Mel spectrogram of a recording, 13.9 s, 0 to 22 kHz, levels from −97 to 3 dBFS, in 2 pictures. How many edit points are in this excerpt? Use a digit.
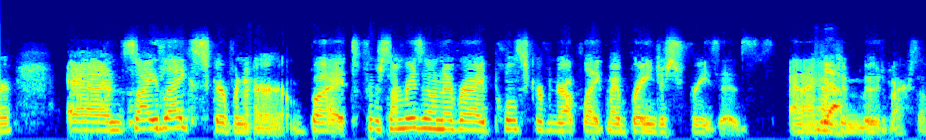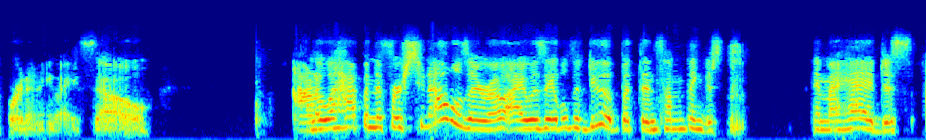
0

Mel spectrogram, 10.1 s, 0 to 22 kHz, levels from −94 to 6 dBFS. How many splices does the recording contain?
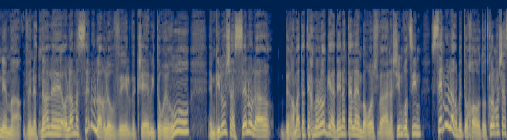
0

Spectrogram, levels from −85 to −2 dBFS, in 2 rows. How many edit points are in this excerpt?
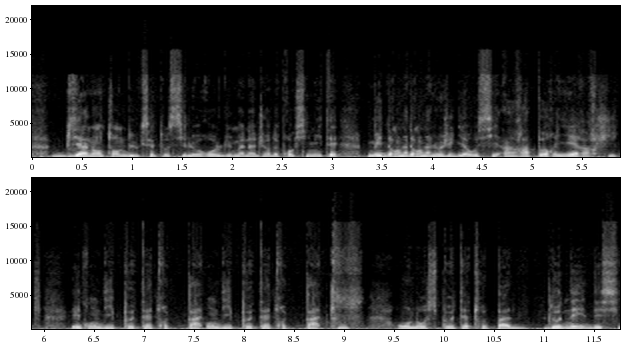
4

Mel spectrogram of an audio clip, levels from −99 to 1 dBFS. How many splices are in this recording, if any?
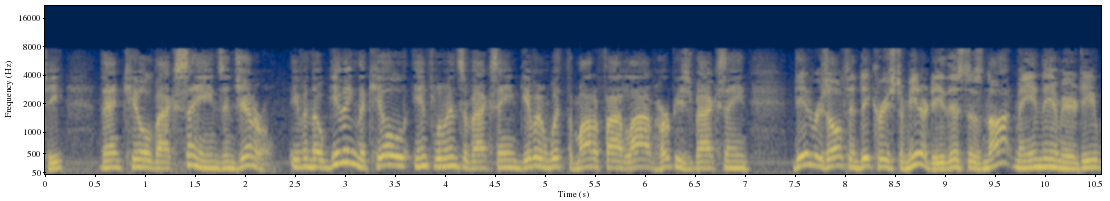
1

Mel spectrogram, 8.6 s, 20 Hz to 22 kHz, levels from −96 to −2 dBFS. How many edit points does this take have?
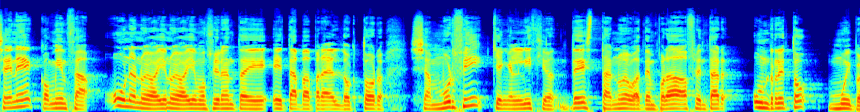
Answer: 1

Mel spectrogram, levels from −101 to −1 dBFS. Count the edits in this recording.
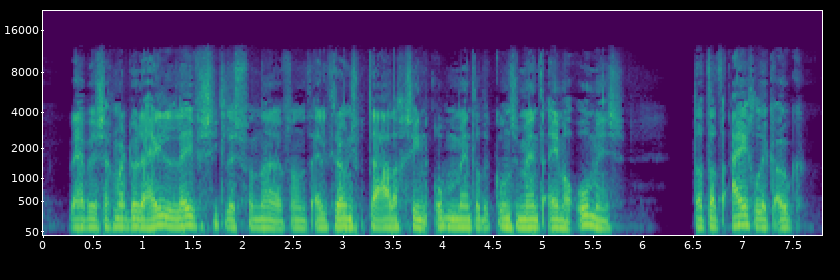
0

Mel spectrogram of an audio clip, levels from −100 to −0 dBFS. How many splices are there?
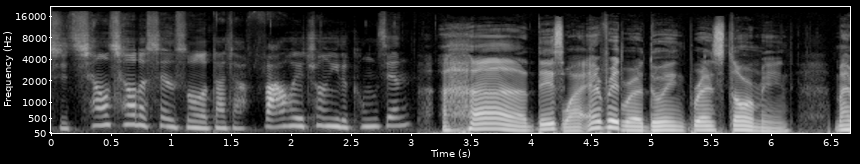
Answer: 3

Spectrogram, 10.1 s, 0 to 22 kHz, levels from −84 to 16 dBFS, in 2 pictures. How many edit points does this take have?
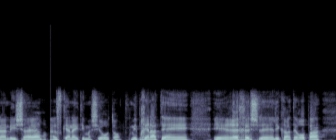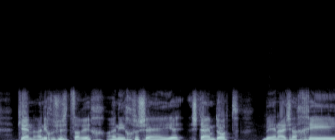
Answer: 0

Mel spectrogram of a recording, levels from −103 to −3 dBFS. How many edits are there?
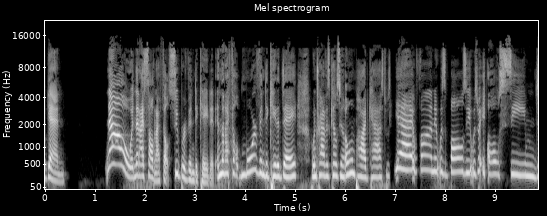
6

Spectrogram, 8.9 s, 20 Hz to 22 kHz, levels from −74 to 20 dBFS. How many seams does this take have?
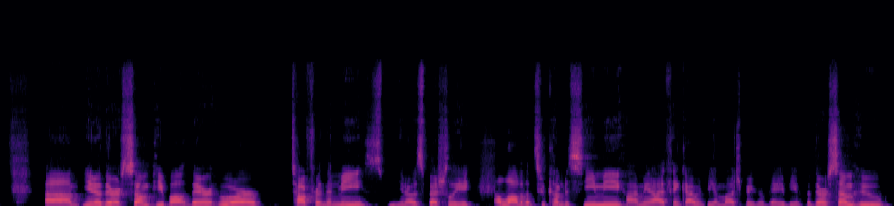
5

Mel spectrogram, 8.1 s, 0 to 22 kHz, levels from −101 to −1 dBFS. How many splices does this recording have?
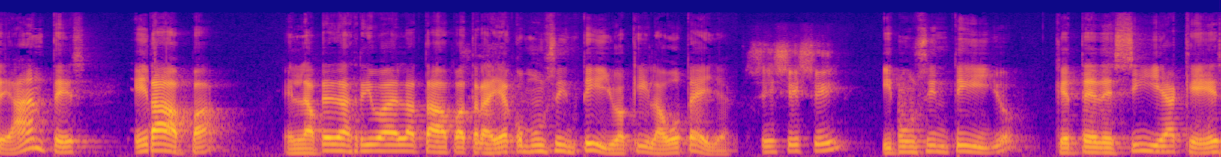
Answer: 5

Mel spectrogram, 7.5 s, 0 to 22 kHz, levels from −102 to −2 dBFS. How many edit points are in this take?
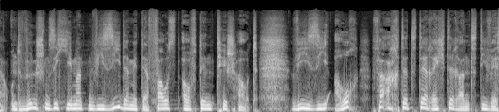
0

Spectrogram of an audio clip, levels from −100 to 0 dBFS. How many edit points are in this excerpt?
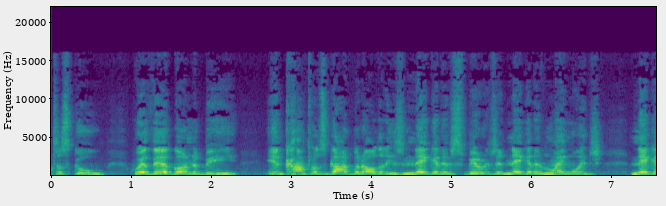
0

